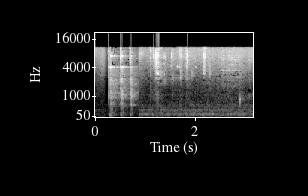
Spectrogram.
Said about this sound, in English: we're going to go in with 4 egg yolks. Just going to crack them up and separate the yolk from the whites.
